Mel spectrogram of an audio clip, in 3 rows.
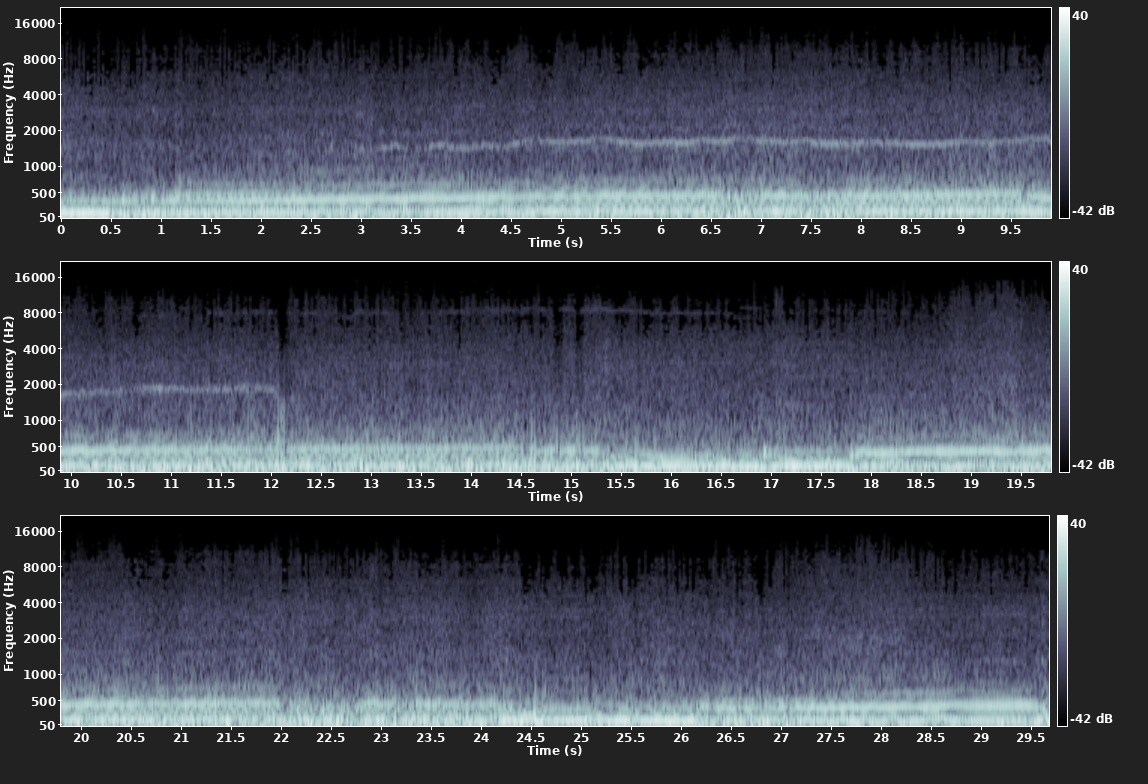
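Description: Honda CB1000R inline-four engine running under load on the road, its note climbing and then stepping abruptly at several quickshifted gear changes.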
